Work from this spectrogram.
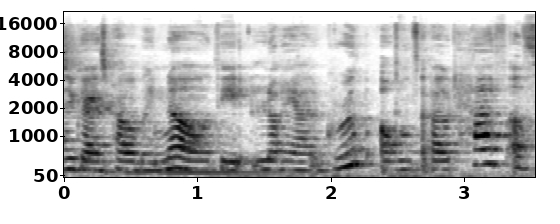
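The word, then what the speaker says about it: L'Oréal: gavel me so another great makeup brand is L'Oreal which is actually pronounced you know they added and as you guys probably know the Lohia group owns about half of the brands on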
